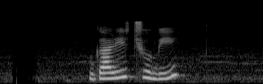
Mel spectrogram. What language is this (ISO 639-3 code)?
ben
